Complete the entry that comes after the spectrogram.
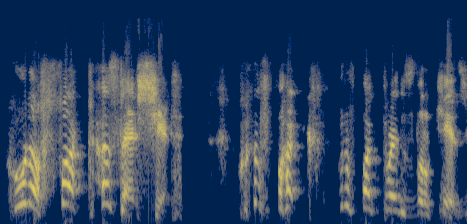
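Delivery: retold disgusted outburst; outraged ranting. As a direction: drag it out in high-pitched disgust. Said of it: "I'm like".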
